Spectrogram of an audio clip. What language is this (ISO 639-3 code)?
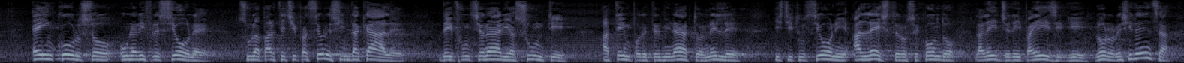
ita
